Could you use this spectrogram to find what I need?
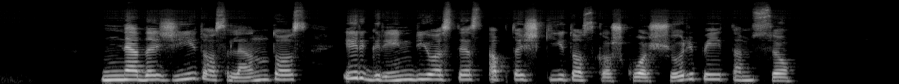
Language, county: Lithuanian, Panevėžys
